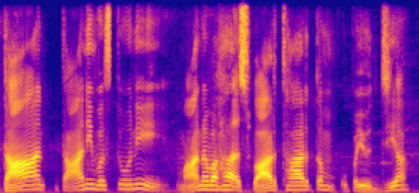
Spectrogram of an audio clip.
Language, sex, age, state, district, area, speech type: Sanskrit, male, 18-30, Karnataka, Chitradurga, urban, spontaneous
